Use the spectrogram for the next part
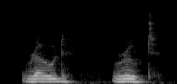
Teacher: the /d/ sound is simply less aspirated than the aspiration for /t/ sound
